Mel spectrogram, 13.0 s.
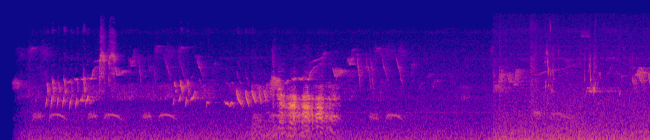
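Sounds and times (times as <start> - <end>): birds chirping: 0.2 - 13.0
low arched bird call: 0.6 - 8.1.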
